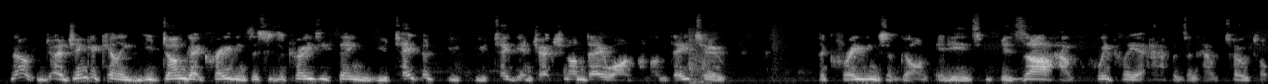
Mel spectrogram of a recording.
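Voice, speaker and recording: A man with a British accent talks at a moderate pace over noticeable background noise. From Britain. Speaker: comedian. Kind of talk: casual chat.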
